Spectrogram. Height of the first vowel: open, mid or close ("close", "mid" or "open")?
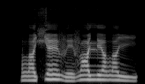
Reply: mid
